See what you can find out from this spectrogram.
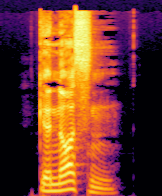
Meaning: inflection of Genosse: 1. genitive/dative/accusative singular 2. nominative/genitive/dative/accusative plural
- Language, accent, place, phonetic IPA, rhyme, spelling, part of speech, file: German, Germany, Berlin, [ɡəˈnɔsn̩], -ɔsn̩, Genossen, noun, De-Genossen.ogg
